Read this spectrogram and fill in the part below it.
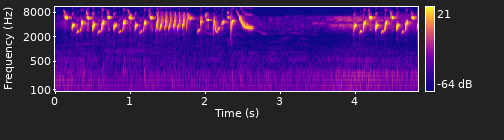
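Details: Wild European goldfinch song for teaching fledglings: repeated bright chirps, a short buzzy trill, a descending slur, a quiet gap, then twittering resumes.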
